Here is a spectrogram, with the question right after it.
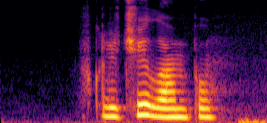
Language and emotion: Russian, neutral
